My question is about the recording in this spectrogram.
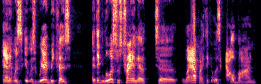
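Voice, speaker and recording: A sports podcast host with a fairly high-pitched, husky voice recaps the action at normal speed. He is casual and animated, putting emphasis on his opinions.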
